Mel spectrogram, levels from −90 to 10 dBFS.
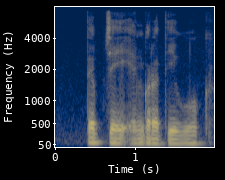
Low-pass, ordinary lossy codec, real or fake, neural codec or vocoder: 7.2 kHz; none; real; none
